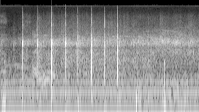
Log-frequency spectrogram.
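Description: A steady run of about eight sharp, evenly spaced claps, an audience clapping in unison for the peace volunteers standing up, over a low background murmur, then the clapping stops and only faint noise remains.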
